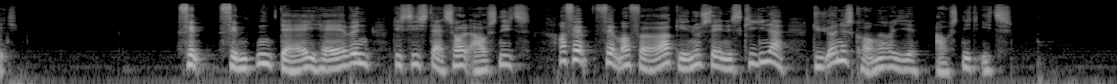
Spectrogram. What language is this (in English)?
Danish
